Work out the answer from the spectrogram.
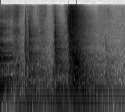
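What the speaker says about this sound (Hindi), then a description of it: "दरवाज़ा खोल दिया मैंने, दरवाज़ा खोल दिया" A main street gate door in a lane swings open with a few knocks and creaks, then one louder scrape or clunk near the end, close by and with no one talking.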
